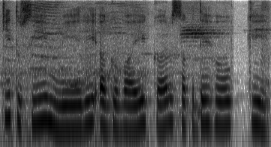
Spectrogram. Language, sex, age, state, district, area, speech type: Punjabi, female, 30-45, Punjab, Ludhiana, rural, read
